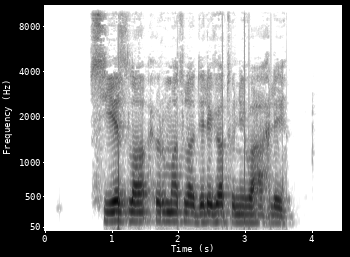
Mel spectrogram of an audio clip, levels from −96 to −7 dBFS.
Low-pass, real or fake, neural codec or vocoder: 9.9 kHz; real; none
